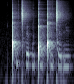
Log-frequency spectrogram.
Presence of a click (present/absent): present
